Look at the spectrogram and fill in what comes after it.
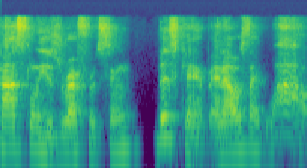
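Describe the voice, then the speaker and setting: With a New York accent and a bright, sharp tone, a man speaks at a moderate pace with ordinary pitch variation against a quiet background. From New York (Brooklyn). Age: 40s. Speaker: nonprofit entrepreneurship educator. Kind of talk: interview.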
